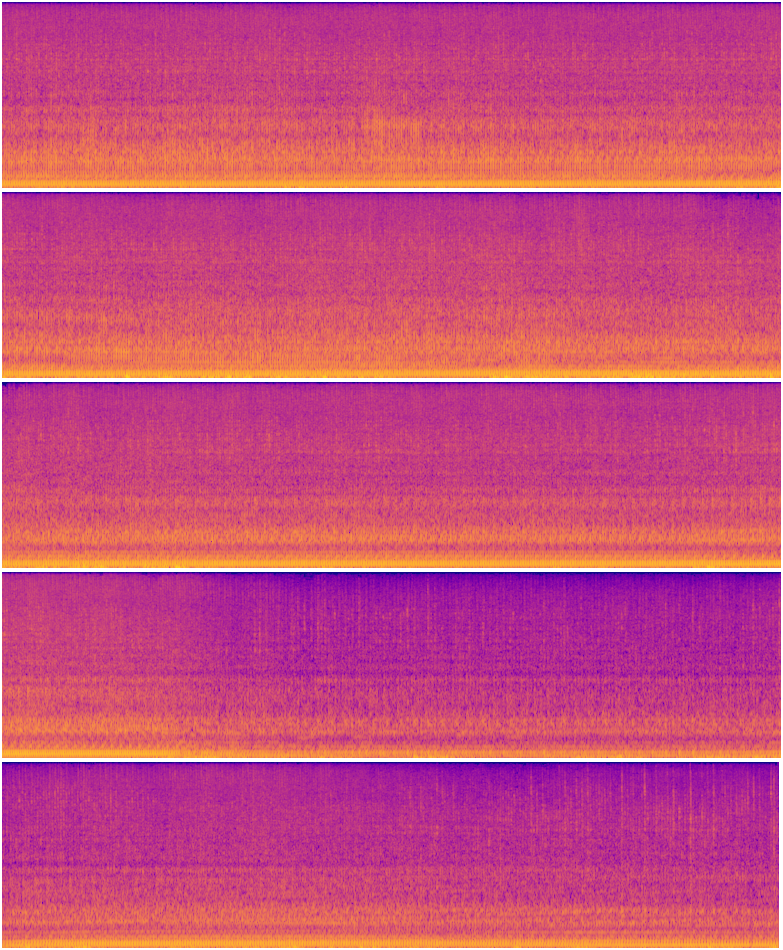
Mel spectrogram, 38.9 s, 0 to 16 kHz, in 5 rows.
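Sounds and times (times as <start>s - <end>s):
airplane engine droning: 0.0s - 21.7s.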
